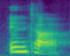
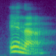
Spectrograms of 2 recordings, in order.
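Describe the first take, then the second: First: The t stays but the last vowel is reduced. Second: The t is dropped, leaving a reduced ending. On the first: "change into to inta, inta. This is the typical way that native speakers say this" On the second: "for the very last way, you can say inna"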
